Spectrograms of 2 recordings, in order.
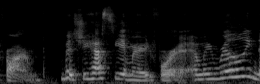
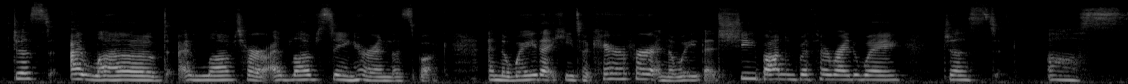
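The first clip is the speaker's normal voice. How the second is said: usual speaking voice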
